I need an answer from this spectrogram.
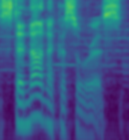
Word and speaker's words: Stenonychosaurus: This is a stenoaurus. And I have no idea if I'm saying that right. So, Spino dude, please help me if I am wrong. It's pronounced Stenanicosaurus, but the one you're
